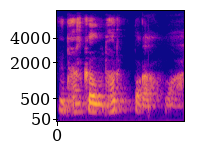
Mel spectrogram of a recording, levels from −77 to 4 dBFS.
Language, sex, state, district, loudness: Bhojpuri, male, Uttar Pradesh, Gorakhpur, -17 LUFS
